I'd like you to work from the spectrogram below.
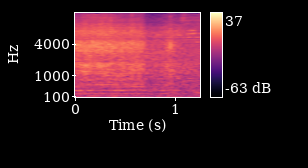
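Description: A monster truck at a Monster Jam show in Glendale roars through a 1.3-second burst as it launches off a jump, its engine loud and close in a steady, dense, unbroken roar.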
